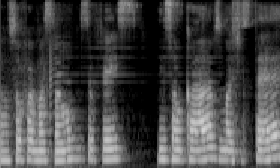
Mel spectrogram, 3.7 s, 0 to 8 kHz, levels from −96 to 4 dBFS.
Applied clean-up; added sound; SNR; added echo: neural mask model DeepFilterNet 3.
